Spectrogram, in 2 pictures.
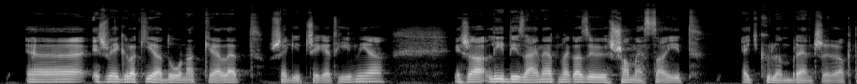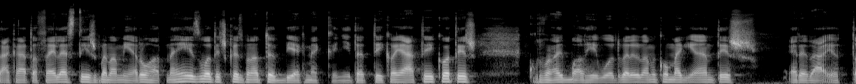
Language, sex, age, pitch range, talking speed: Hungarian, male, 30-49, 100-115 Hz, 160 wpm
